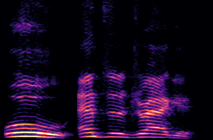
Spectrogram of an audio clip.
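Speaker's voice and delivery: light up at the suggestion; excited. Real, not acted. Streamer reading chat's Enter the Dragon pick, loud and delighted.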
